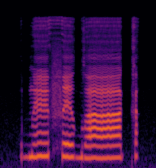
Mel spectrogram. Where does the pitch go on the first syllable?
high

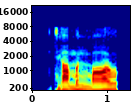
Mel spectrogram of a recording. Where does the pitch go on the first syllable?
low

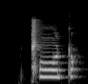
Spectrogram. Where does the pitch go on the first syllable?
high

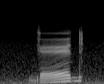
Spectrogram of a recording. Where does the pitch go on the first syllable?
rising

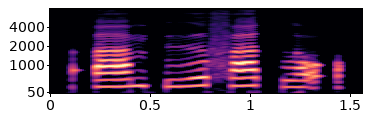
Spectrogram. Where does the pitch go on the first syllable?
rising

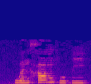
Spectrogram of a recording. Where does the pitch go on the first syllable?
rising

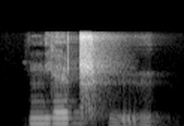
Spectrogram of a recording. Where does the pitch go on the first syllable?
high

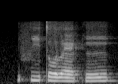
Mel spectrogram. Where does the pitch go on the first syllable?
high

